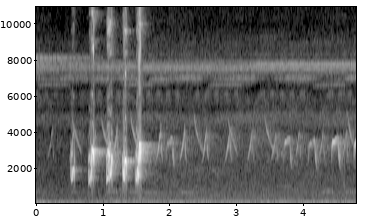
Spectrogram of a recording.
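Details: Caged red-whiskered bulbul used as a decoy, singing at wild birds in the forest: a quick burst of five loud, bubbly whistled notes, then softer, thin answering chirps repeated in the background.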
